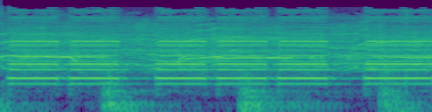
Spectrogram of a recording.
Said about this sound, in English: an open topped convertible limo, occupied by glamorously rich custard donuts, tries to honk its way through the crowd.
